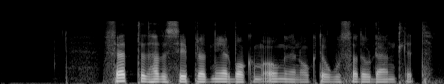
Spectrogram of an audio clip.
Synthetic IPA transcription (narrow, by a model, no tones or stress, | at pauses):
fɛt̪ʰːət̪had̪ːəsɪpɾat̪neːɾbɑːkʰɔmʔɵ̰ŋnənɔkd̪̥ɛuːsad̪əʊɖɛnt̪ʰlɪt̪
